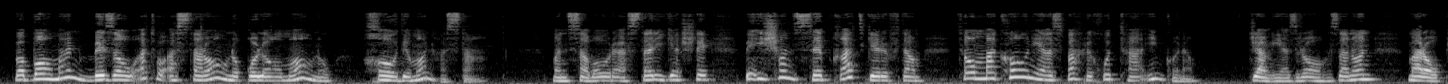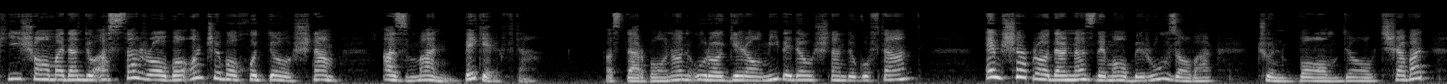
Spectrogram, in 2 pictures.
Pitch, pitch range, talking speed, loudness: 205 Hz, 175-230 Hz, 135 wpm, -18 LUFS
